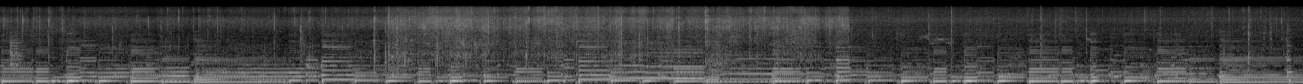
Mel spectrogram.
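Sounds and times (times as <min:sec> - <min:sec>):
music with plucked notes: 0:00.0 - 0:13.0
paste sizzling in a pan: 0:00.0 - 0:13.0
spatula stirring: 0:02.4 - 0:08.5.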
